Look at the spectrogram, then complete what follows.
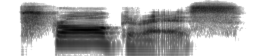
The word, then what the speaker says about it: progress: So it's progress again with the stress on the first syllable.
